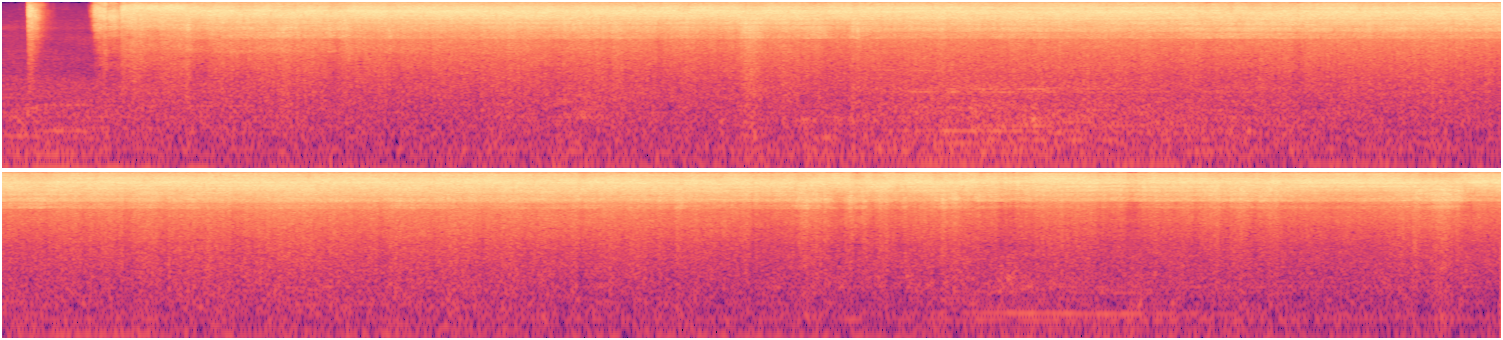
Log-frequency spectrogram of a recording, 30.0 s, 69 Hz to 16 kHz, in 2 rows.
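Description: High-pressure jet from a DEKTON DK-HPW3500W industrial pressure washer blasting against a concrete block to strip off hardened cement: two short spurts, then about a second in a loud, steady hiss that holds unbroken.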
